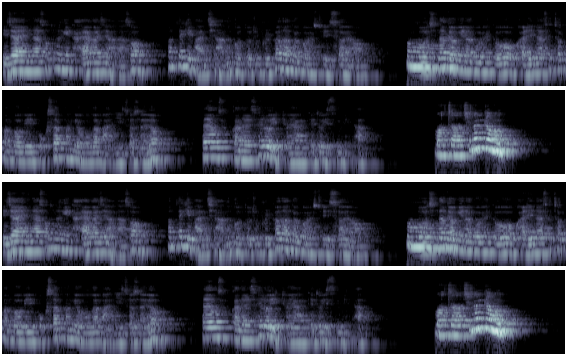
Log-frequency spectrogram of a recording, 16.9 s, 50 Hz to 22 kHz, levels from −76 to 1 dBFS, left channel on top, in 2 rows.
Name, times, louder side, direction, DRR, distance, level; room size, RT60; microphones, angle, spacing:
voice 1, 0.0-2.1 2.5-5.4 6.2-10.8 11.5-13.9, equal, 60° right, -5 dB, 4.2 m, -34 dB
voice 2, 6.1-6.8 15.0-15.9, equal, 5° right, -6 dB, 3.4 m, -23 dB
6.6 x 6.2 x 6.3 m, 0.76 s
head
